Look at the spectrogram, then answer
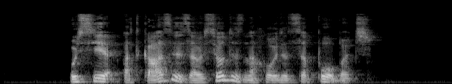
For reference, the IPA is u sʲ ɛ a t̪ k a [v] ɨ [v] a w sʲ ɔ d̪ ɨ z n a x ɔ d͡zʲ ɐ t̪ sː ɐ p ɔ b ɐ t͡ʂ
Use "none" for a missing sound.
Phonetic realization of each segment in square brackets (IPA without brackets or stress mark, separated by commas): z, z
